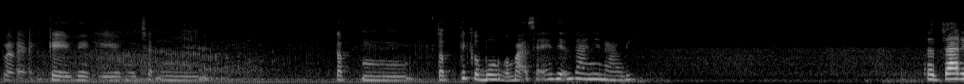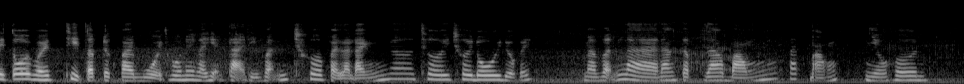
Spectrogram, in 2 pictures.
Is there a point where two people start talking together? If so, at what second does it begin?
none

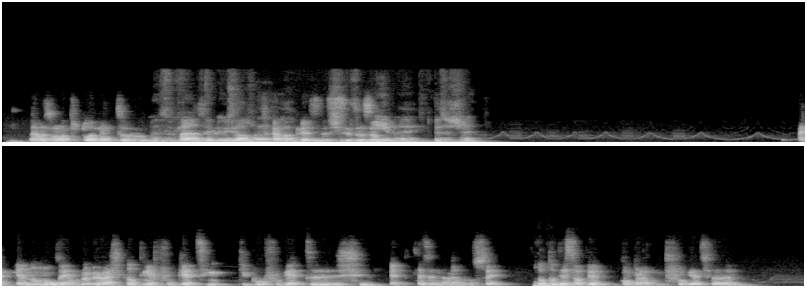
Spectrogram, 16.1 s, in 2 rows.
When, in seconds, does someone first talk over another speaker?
1.7 s

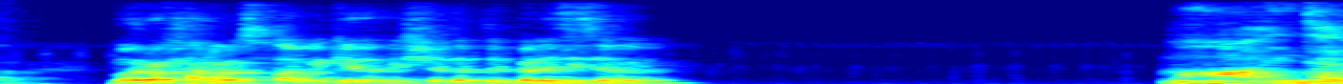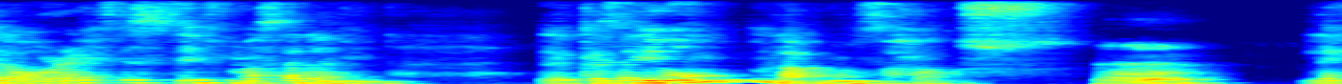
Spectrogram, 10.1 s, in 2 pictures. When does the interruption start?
none

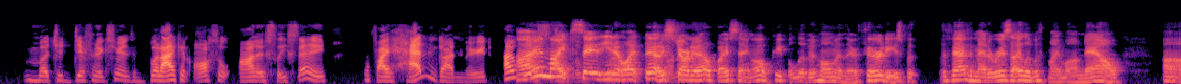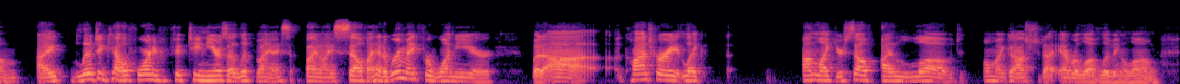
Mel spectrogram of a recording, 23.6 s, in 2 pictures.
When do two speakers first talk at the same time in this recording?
5.2 s

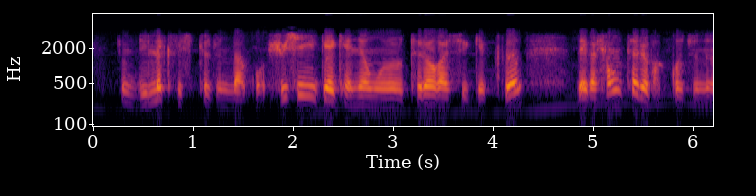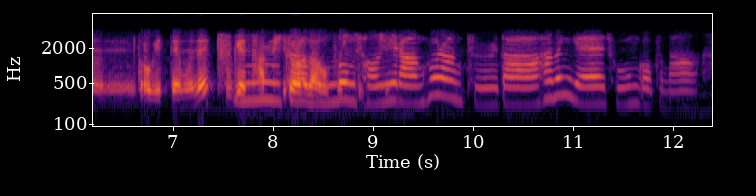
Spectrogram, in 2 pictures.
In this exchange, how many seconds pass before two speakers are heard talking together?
7.6 s

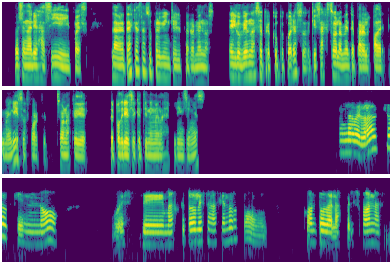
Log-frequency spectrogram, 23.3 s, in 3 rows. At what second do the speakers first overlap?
none

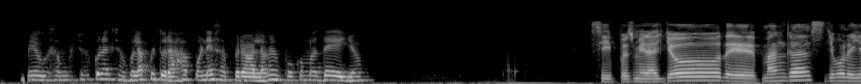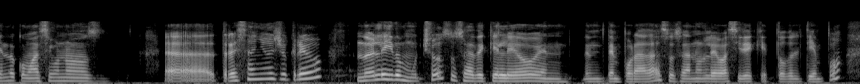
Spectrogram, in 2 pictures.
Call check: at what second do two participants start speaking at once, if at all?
none

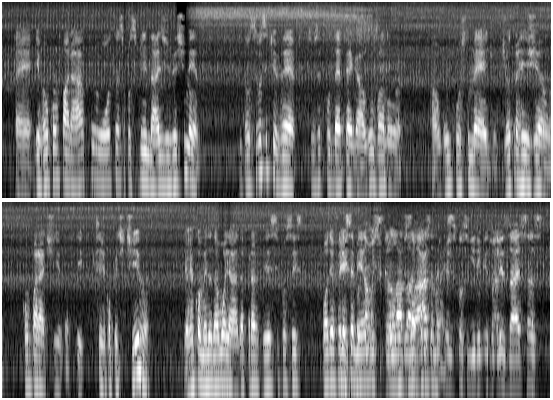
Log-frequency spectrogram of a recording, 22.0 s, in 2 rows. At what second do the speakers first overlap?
17.5 s

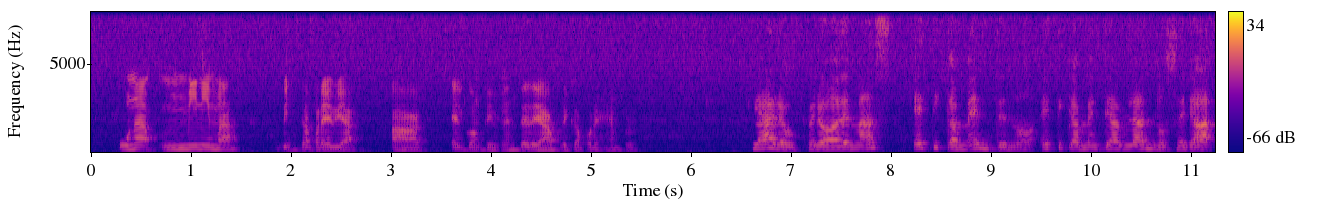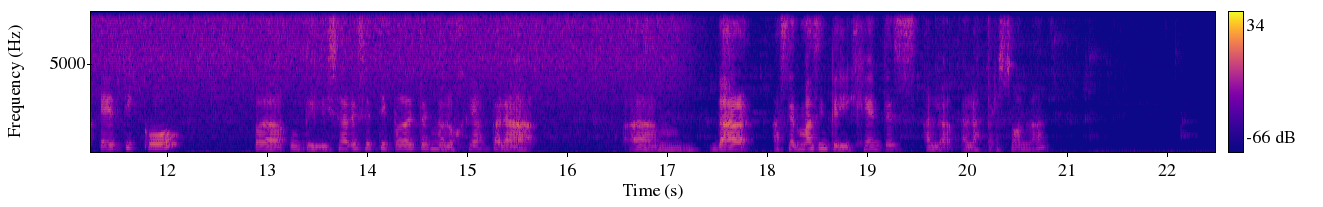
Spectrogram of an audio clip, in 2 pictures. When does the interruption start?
none

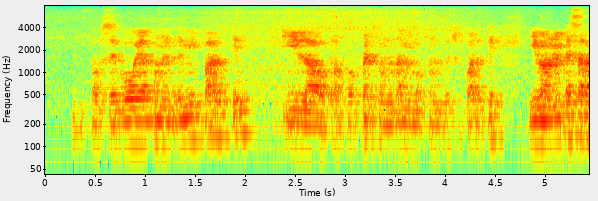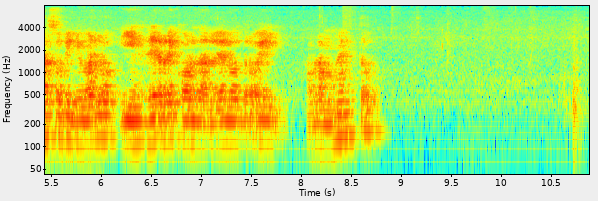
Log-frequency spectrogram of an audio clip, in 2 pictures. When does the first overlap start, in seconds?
none

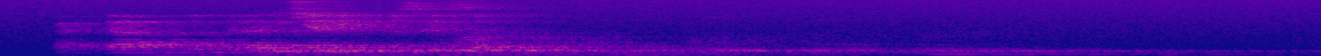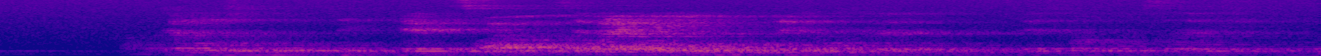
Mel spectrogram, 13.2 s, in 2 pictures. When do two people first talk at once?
1.2 s

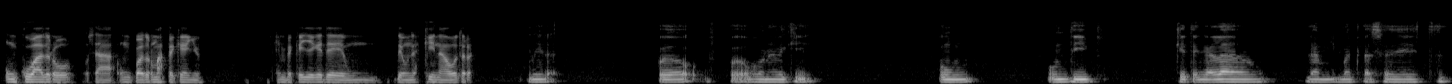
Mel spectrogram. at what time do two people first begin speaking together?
none

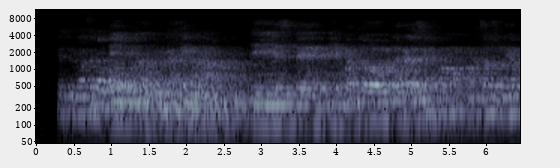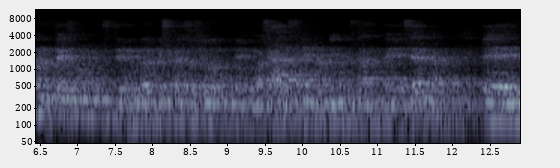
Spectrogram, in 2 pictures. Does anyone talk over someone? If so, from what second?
1.0 s

